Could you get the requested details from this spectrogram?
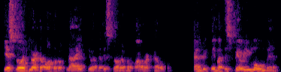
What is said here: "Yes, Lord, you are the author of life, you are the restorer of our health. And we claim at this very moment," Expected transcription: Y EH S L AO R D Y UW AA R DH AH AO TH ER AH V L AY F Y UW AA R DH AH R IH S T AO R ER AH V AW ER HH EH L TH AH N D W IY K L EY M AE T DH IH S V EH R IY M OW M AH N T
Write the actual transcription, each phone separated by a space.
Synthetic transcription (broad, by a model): Y EH S L AO R D Y UW AA R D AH AO T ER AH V L AY F Y UW AA R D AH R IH S T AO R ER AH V AW ER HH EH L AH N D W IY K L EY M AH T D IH S V EH R IY M OW M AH N T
